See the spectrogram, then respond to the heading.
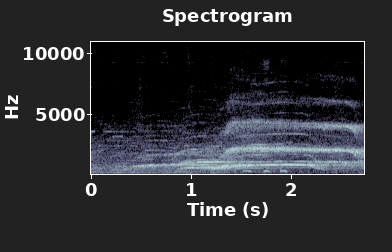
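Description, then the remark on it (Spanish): A small group of young voices, students giving a farewell shout outside, yells together in a rising, sustained cheer, loud, with overlapping yells building over a couple of seconds outdoors. “Así es que manden un saludo, por favor, a ver si todavía hay gente suficiente aquí afuera para dar un grito de despedida.”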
